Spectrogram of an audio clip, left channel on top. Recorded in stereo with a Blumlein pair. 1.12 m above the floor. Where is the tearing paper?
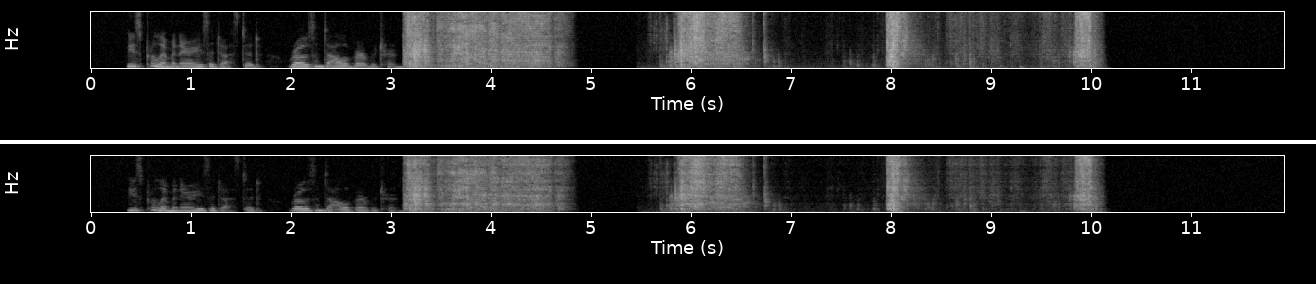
65° left, 0.8 m.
